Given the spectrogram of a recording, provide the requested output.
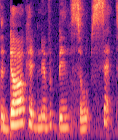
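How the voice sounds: A woman with a fairly low pitch, a fairly bright tone and a slightly husky edge speaks at a fairly slow pace with ordinary pitch variation.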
